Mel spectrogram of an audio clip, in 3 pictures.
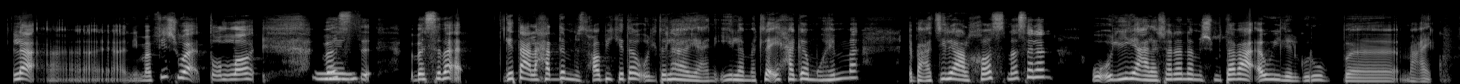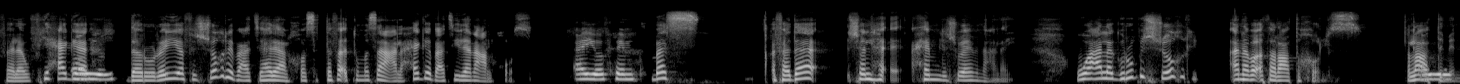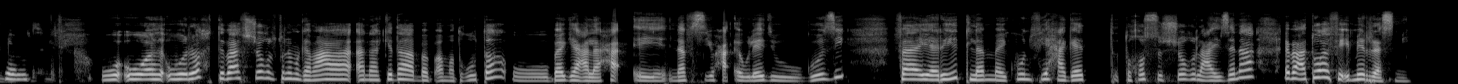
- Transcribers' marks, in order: laughing while speaking: "والله"; in English: "للجروب"; in English: "جروب"; other noise; in English: "إيميل"
- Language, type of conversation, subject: Arabic, podcast, إزاي نقدر نحط حدود واضحة بين الشغل والبيت في زمن التكنولوجيا؟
